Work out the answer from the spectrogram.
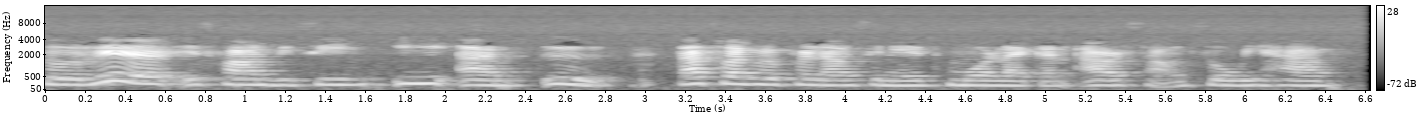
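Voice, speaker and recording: A woman teaching a casual spoken lesson, speaking slowly and repeating example words several times. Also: medium pitch, fairly even intonation, sharp tone, low-quality recording. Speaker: Korean language teacher.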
